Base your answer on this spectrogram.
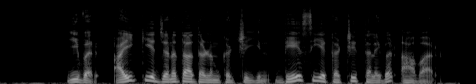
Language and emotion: Tamil, neutral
